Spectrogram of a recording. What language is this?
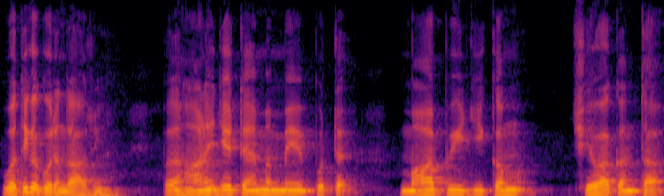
Sindhi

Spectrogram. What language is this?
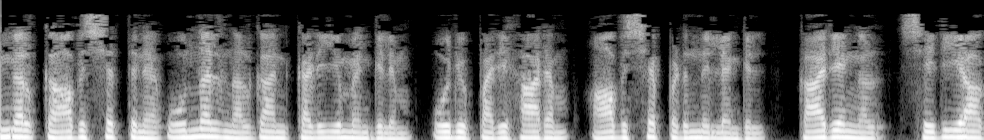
Malayalam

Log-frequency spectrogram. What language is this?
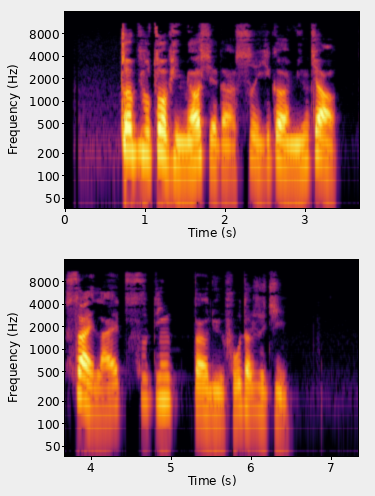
Chinese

